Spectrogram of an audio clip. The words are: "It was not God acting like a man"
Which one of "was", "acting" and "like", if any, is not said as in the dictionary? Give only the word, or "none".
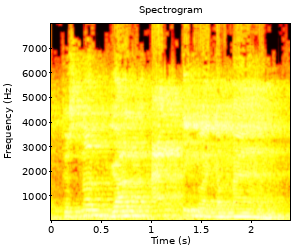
was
